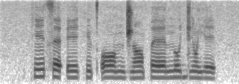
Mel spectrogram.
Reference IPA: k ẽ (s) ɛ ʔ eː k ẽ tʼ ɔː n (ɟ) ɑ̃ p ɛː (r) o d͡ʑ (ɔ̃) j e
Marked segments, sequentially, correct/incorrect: correct, incorrect: d͡ʒ, incorrect: n, correct

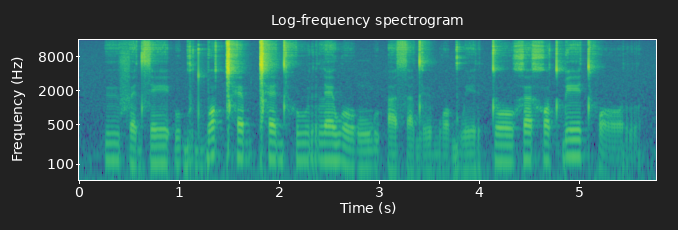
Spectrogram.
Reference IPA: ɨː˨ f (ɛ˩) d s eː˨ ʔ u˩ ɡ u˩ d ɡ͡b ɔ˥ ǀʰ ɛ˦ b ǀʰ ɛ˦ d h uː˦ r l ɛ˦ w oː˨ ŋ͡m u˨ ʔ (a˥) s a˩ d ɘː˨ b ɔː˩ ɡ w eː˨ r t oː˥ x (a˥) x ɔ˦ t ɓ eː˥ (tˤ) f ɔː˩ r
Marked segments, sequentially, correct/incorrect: correct, incorrect: a˩, incorrect: ɐ˥, incorrect: t

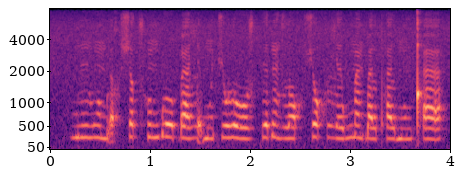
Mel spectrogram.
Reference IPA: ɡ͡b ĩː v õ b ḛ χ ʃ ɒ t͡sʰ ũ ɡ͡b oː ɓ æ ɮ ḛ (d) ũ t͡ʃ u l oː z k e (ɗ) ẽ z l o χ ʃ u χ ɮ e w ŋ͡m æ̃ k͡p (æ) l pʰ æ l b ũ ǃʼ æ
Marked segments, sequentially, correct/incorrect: incorrect: b, correct, correct

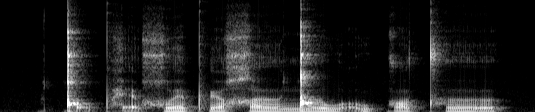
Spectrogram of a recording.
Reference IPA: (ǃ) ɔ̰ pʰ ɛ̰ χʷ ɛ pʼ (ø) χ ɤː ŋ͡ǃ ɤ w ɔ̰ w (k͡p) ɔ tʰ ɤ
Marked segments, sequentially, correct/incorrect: correct, correct, incorrect: k

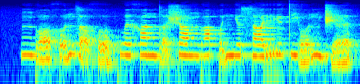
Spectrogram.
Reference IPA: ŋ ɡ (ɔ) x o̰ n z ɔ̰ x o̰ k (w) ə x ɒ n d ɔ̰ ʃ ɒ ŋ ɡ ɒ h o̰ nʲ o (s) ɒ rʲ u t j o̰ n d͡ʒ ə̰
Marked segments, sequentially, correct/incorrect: incorrect: ɔ̰, correct, correct

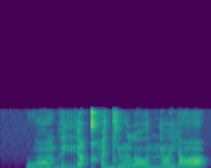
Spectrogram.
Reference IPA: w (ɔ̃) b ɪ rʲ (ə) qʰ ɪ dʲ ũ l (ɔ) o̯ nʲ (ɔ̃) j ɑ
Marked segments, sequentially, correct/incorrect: correct, correct, correct, correct

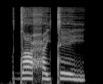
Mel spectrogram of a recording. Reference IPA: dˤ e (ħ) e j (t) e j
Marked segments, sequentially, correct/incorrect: correct, correct

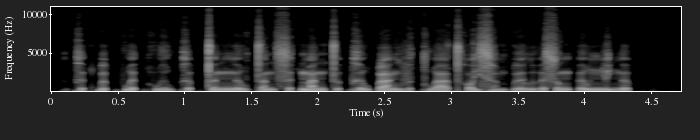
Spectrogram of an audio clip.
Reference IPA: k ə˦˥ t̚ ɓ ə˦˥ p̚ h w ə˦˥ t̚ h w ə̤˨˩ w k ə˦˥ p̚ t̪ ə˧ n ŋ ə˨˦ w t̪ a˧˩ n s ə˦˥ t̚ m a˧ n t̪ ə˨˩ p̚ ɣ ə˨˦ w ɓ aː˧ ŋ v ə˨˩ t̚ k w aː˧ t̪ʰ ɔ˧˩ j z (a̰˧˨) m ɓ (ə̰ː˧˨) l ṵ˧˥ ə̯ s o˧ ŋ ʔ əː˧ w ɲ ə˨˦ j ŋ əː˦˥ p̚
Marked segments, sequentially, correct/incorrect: incorrect: a̤˨˩, incorrect: əː˧˩

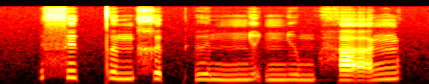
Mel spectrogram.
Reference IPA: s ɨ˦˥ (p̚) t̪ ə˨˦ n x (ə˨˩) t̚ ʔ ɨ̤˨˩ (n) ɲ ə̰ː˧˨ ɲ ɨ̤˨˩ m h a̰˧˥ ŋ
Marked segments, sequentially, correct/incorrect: incorrect: t̚, correct, correct

